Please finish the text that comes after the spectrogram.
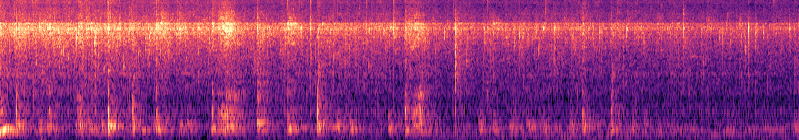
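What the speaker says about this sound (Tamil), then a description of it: "வெங்காயம் நல்லா வதங்கட்டுங்க." Onions with curry leaves sauté in a pan for idli upma, a lively close sizzle broken by repeated scraping stirs of a spatula, with no talking.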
